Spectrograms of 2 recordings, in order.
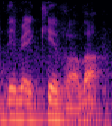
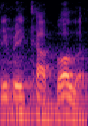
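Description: First: The second word has a v sound. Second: The second word has a b sound. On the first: The speaker calls it wrong. "not Divrei Kivala" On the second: The speaker calls it right. "he translates the word Divrei Kabbalah"

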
